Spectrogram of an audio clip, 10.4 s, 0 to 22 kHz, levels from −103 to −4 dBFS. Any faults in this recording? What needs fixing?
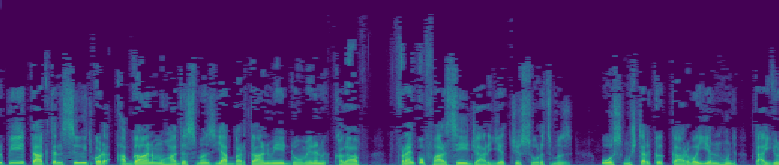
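Pre-echo: a short hiss comes just before sharp speech onsets at 0.58 to 0.61 s, 0.63 to 0.68 s and 8.48 to 8.52 s, each lasting 37 to 49 ms. Codec noise sized for each loud attack spreads back into the quiet moment before it and softens the attack. On a spectrogram this shows as a pale broadband smear just before each onset. The waveform shows low fuzz where there should be near-silence. Encoding with short transform blocks around transients would prevent it.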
